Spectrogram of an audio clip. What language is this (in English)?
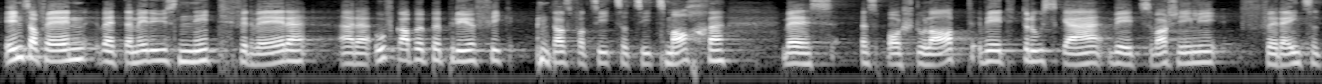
Swiss German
